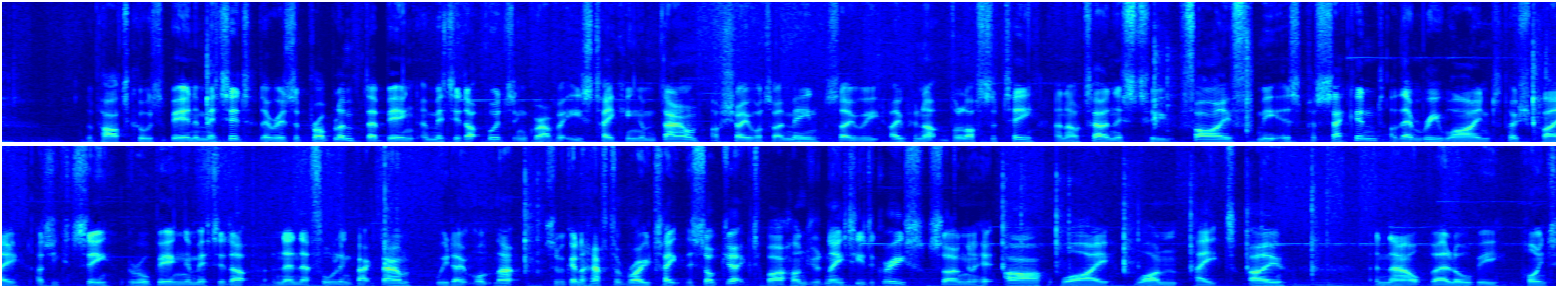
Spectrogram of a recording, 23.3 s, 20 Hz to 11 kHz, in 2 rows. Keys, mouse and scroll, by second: 1.5 space, 2.6 scroll up 1, 6.5 click, 7.1-7.7 scroll down 2, 7.8 click, 10.5 click, 11.4 space, 14.5 space, 15.5 click, 15.5 KP_1, 16.2-16.7 scroll up 2, 16.7-17.1 shift+middle drag, 19.1-20.9 typing, 21.4 Return.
